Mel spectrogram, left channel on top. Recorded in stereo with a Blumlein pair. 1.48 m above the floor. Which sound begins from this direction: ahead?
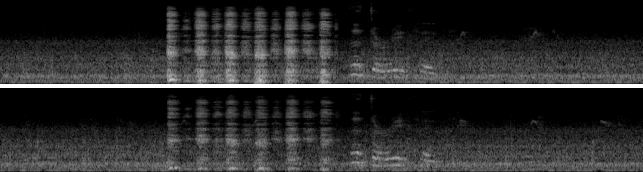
A child speaking, at 3.5 s.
